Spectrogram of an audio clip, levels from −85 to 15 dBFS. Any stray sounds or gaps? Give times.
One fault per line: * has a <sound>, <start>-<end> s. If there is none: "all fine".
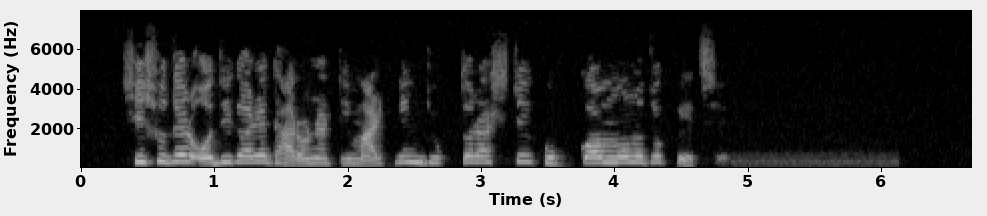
all fine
